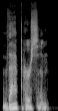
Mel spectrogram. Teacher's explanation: the T at the end of that and the P at the beginning of person pull toward each other and the result sounds more like that person. · The T softens. It shifts. It accommodates the next sound before it arrives.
